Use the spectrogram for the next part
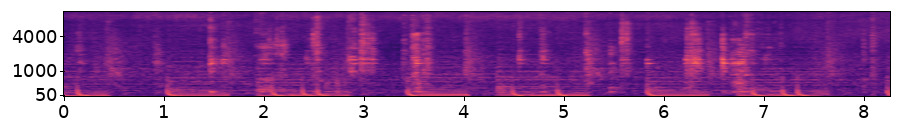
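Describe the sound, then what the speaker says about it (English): Mushrooms seasoned with salt and pepper sizzle steadily in a hot pan, with a constant loud fry and repeated rhythmic stirring scrapes close by and no talk over it. "We just wanna make sure our mushrooms are pretty cooked."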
